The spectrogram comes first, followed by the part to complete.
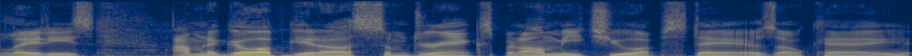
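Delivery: suave, easygoing, smooth, cool charming voice. Retelling what Daryl told the ladies at the club: imitating a smooth, cool talker. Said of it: "he was so smooth, so cool".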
